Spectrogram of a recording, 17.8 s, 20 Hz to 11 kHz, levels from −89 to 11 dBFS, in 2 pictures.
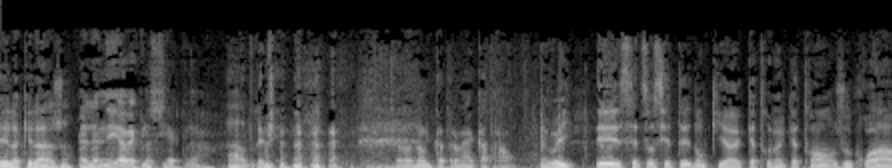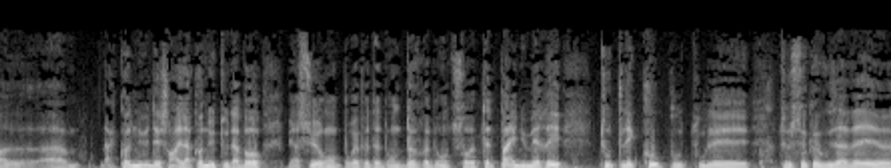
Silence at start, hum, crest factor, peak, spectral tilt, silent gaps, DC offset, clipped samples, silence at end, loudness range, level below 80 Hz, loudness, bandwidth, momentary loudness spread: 0 s; none; 14 dB; 0 dBFS; -7.5 dB/octave; none; under 0.1%; under 0.1%; 0 s; 5 LU; -38 dBFS; -16 LUFS; 8.8 kHz; 13 LU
